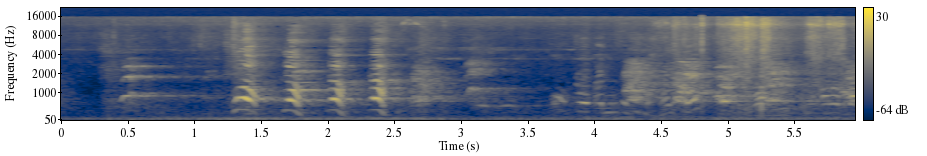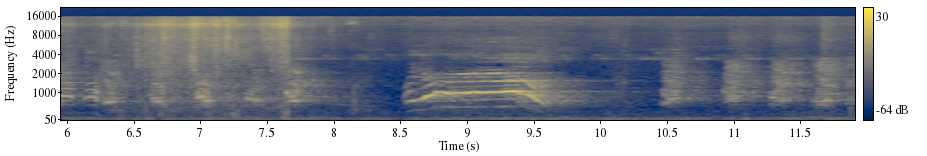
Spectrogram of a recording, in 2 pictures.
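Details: Village dogs barking and baying while chasing wild boar during a hunt in Indonesia: a run of quick repeated yelps early, then overlapping howling bays with a long drawn-out cry near the end, amid shouting men.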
